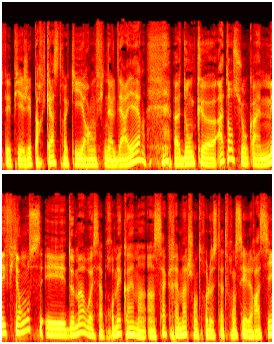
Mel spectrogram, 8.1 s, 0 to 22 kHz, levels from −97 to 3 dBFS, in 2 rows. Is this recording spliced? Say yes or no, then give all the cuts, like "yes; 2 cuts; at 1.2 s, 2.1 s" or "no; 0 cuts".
no; 0 cuts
